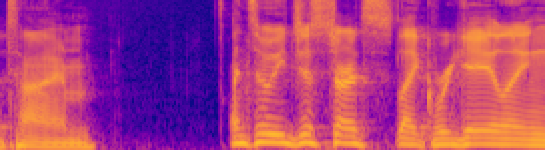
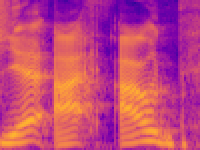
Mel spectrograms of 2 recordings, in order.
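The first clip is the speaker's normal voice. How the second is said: slightly raised, stammering agreement; starstruck; 4 semitones higher than usual. Acted. Game master as fan stammering to his idol, mildly starstruck. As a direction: stumble eagerly into saying yes. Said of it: "just starstruck".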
